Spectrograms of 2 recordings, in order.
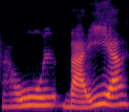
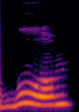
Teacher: la voz se carga sobre la vocal cerrada y como están junto a una vocal abierta tona, deben tildarse.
